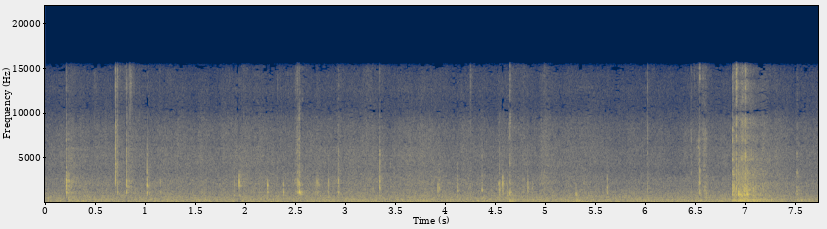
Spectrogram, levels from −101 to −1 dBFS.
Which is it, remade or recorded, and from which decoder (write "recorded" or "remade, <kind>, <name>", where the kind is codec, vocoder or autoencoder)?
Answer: recorded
